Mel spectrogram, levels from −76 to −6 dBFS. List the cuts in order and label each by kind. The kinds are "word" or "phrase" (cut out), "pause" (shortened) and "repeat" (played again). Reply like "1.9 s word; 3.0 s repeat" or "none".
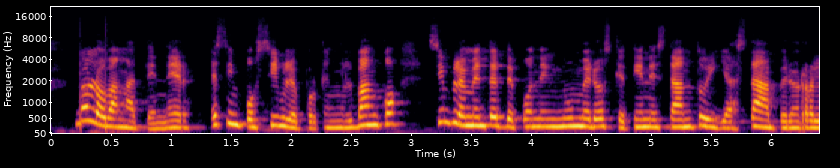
none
